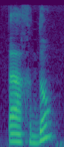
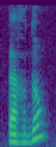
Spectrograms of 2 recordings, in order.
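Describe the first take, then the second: The two takes are said the same way.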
